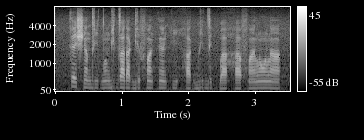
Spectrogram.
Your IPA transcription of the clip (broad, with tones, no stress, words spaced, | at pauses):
kɛ˦ʃã˧di˨ dɔ̃˧ɡi˦da˧ɾa˨ ɡe˨fã˧ kɛ̃˧ki˨ha˨ ɡ͡bi˧de˨ ɡ͡ba˨ha˨ fã˨˦lɔ̃˦lã˧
